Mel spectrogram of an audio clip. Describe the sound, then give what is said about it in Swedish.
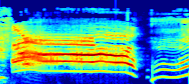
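A person loudly imitates a barbarian character's battle scream, holding one long, strained, steady yell before breaking off into a second, shorter cry that rises in pitch. The voice is alone. “Så bara, kan vet, du härma det skriket som din barbarian-karaktär?”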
